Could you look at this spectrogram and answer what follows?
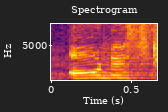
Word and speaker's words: honest: Because though H is there, but H is silent. We don't say honest. We don't say Raman is an honest man. No, we don't say. H is silent when we pronounce.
